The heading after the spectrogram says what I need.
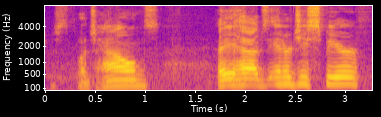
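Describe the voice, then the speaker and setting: A man hosting a casual card game unboxing, his voice strained and tiring as he reads card names aloud in short halting bursts. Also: sits high, clean tone. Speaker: board game channel host.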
